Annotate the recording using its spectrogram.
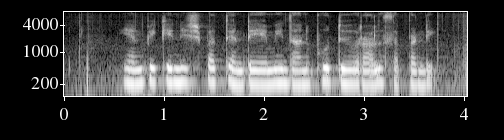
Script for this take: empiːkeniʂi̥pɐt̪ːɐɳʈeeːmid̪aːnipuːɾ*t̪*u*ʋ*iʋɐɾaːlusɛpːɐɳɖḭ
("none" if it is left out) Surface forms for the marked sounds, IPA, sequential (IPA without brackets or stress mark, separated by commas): t̪, ʋ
